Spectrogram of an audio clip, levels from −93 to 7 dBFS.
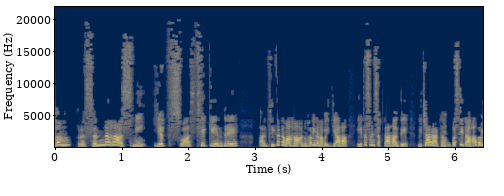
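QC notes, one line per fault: throughout: generation loss. The speech sounds swirly, hollow and smeared, with soft, blurred consonant attacks, worse than a single encode at this quality would leave. The likely cause is around ten passes through an AAC-LC-style codec near 64 kbit/s, each re-quantising on a shifted frame grid so noise and spectral gaps pile up.
3.27 to 6.42 s: time-stretched section. The pace jumps abruptly to about 1.93 times normal speed while the pitch stays put, so the speech comes across rushed. This is likely stretching software compressing the passage by dropping short slices of audio to hold the pitch steady.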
